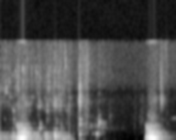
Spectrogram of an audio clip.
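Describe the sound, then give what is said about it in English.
A dog barks twice, a loud, drawn-out bark followed after a short pause by another sharp one, with no one talking. “That fucking dog, I swear to God.”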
